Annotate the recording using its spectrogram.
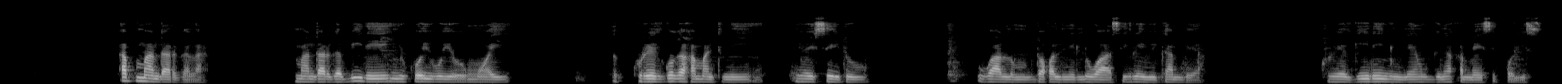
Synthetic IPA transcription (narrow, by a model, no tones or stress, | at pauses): ʔɐpmandaɾɡɐ̰lɐ̰ | mandaɾɡɐbiːdɛɲukojwɔjo̰mɔːj | kuɾeːlɡuŋɡɐxɐmantini | ɲɔːjsejtu | walːumdɔxɔlniluwaːsiɾeːwiɡambɛjɐ | kuɾeːlɡiːniɲuŋlɛnɡinɐxɐmɛjsipɔ̰lis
